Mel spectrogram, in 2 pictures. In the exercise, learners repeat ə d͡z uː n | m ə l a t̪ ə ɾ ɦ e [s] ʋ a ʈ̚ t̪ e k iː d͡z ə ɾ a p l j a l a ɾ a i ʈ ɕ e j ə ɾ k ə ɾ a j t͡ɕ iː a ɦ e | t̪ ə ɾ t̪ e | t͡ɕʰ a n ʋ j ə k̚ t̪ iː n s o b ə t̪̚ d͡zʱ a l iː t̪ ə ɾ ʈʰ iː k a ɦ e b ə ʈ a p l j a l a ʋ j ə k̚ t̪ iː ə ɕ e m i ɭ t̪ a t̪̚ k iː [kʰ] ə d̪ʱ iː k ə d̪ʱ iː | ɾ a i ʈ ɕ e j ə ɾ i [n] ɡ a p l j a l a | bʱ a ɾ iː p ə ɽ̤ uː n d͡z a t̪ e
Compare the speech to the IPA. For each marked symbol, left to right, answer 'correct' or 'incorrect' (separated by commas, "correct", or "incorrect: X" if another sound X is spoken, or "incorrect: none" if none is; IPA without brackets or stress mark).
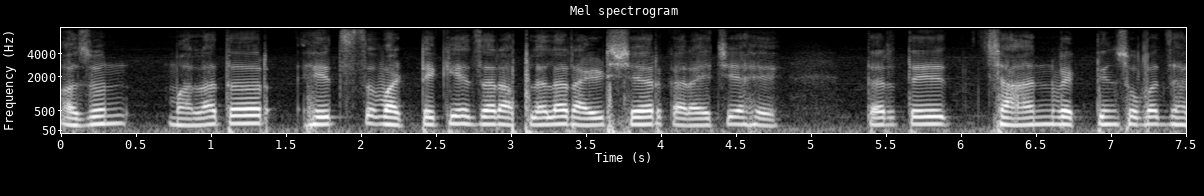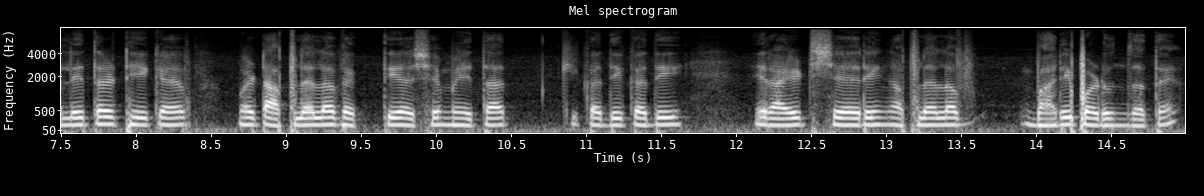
incorrect: t͡s, incorrect: k, incorrect: ŋ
